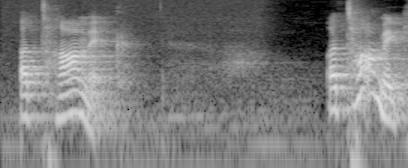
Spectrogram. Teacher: atomic is a word where the t is in the stressed syllable okay that's why we pronounce the t normally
